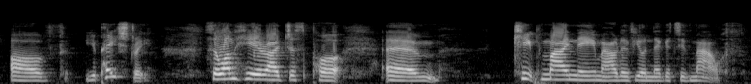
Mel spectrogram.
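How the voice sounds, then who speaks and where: A woman's voice: mid-range voice, a bit bright. A woman from Yorkshire with a Yorkshire accent, explaining a spell in a casual how-to vlog, chatty and often laughing between points. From Yorkshire, England. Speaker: witchcraft vlogger. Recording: slightly dull lo-fi sound.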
